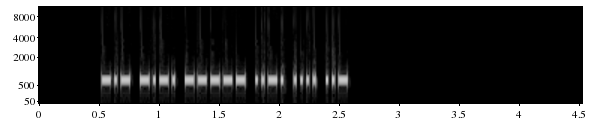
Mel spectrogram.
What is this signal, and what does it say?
Morse code, heard as a keyed tone, about 45 wpm, 700 Hz. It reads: KC0FHU
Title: USA Call Signs - 6 Characters - 45wpm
